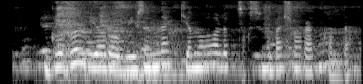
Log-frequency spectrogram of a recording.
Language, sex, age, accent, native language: Uzbek, female, 19-29, Farg'ona, Uzbek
